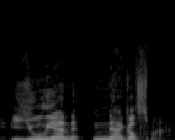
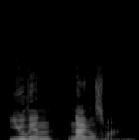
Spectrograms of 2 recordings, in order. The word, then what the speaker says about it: Julian Nagelsmann: I'm going to try to get this pronunciation right. Julian Nagelsmann.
